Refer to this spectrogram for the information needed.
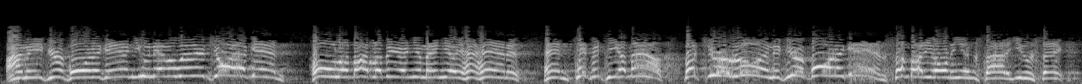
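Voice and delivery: very high shouted sermon; impassioned preacher's holler; full-force preaching. Real, not acted. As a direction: shout it from the pulpit, high and sustained.

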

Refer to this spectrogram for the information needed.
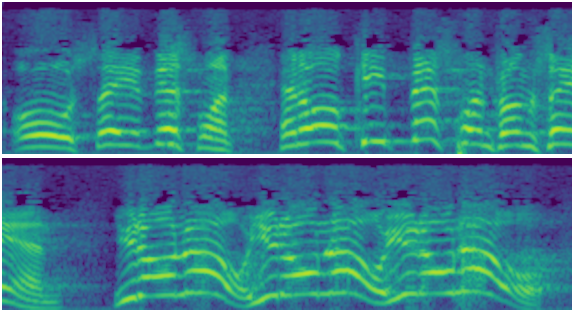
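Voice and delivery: high, loud and slow impassioned preacher's cry; full-force preaching. Acted. Preacher crying out prayers for the young, impassioned. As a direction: pour it out like a desperate prayer.

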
